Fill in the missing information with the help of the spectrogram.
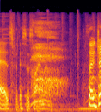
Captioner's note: gasps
